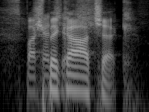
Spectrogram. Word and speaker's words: Spekáček: It's actually Spekáček. Spekáček. Oh. Spekáček. Spekáček. Mm-hmm. Yeah, see, I pronounced it like an American.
